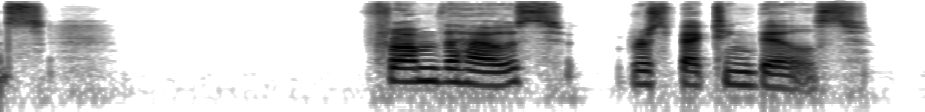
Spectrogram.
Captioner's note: speaking French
